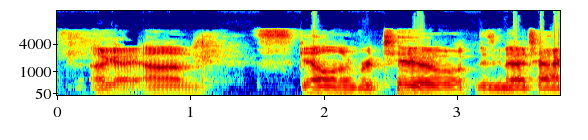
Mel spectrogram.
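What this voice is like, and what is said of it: Usual voice. Nothing is said of it.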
